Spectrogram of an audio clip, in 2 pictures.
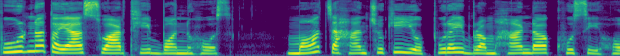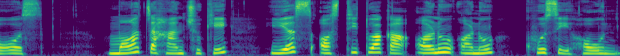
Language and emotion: Nepali, neutral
